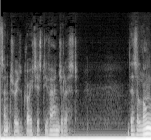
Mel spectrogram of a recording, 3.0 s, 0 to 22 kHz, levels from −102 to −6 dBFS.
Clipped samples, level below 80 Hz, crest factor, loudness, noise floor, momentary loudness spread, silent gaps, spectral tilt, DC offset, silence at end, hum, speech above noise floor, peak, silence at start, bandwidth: under 0.1%; -44 dBFS; 18 dB; -26 LUFS; -48 dBFS; 17 LU; none; -7 dB/octave; 20%; 0 s; none; 27 dB; -2 dBFS; 0 s; 12 kHz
